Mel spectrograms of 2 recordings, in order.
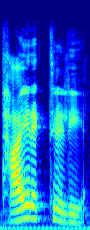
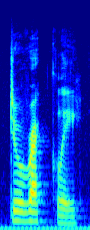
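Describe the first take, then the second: First: The first syllable sounds like 'die'. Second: The first syllable has a short 'di' sound. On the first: The speaker calls it wrong. "directly 안 되고" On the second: The speaker calls it right. "die라고 읽지 않고요"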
